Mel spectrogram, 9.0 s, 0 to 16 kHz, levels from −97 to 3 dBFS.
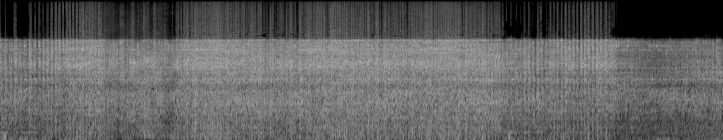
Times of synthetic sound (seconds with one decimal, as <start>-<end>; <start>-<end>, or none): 1.3-2.2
